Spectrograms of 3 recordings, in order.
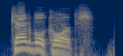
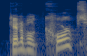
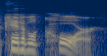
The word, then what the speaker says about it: Cannibal Corpse: Cannibal Corpse or Cannibal Core? Corpse. Corpse, as in dead body. Gotcha. Because I know a lot of people that pronounce the one as the other, and I feel like slapping them.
